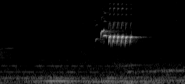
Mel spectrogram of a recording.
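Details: A single brief canary phrase: a high rapid trill of about seven quick pulses lasting under half a second, over a low steady background hum.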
